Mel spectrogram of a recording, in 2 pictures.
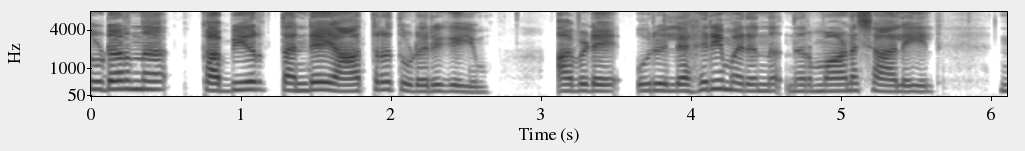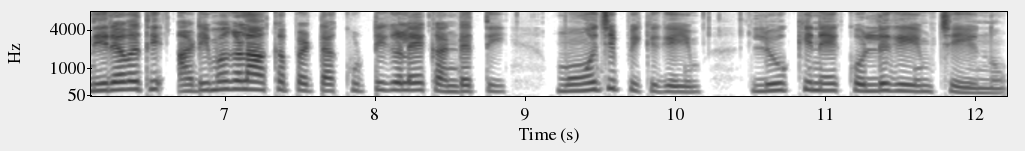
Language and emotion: Malayalam, neutral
